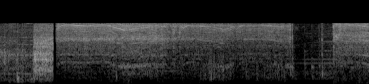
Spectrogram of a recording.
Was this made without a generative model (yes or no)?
yes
